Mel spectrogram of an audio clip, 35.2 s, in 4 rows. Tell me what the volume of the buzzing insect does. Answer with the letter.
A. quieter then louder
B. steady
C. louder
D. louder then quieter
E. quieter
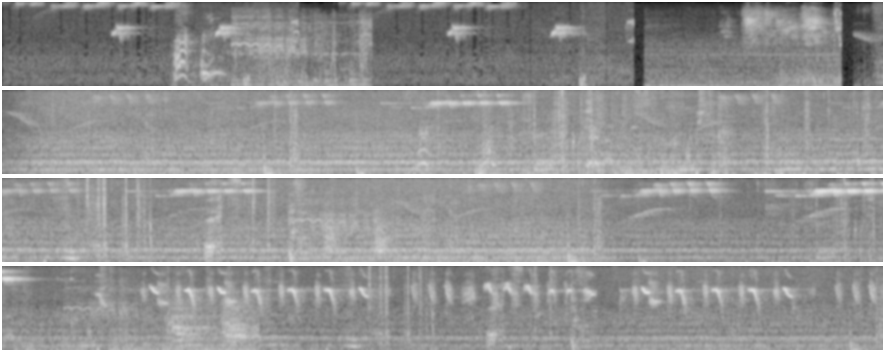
E.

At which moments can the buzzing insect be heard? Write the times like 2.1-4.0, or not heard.
8.7-35.1.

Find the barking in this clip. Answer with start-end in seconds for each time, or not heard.
1.7-3.0, 12.8-15.7, 20.8-21.6, 27.4-29.0.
